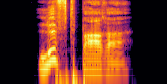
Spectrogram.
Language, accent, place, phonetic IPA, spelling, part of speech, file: German, Germany, Berlin, [ˈlʏftbaːʁɐ], lüftbarer, adjective, De-lüftbarer.ogg
- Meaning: inflection of lüftbar: 1. strong/mixed nominative masculine singular 2. strong genitive/dative feminine singular 3. strong genitive plural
